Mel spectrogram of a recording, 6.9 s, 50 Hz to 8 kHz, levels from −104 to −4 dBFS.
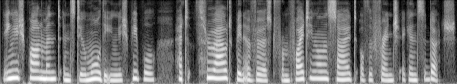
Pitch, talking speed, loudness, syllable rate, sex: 225 Hz, 210 wpm, -15 LUFS, 5.4 syllables/s, female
